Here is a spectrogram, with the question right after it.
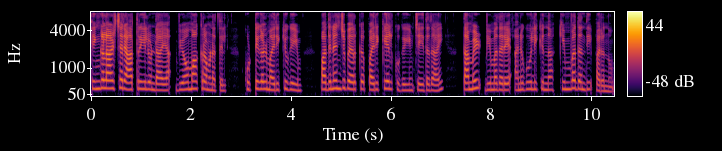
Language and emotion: Malayalam, neutral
